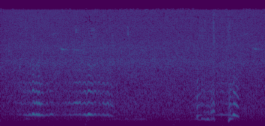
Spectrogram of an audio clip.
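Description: A mosquito's thin, wavering buzz drifts in, fades, then whines back in two short bursts toward the end, with faint background hiss and no talking.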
